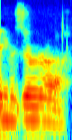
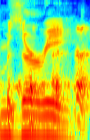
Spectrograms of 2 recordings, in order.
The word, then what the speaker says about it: Missouri: But yet you denounce the pronunciation of your home state, Missouri, as accepted by most people who live there.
